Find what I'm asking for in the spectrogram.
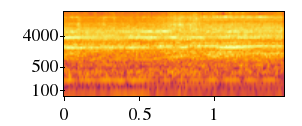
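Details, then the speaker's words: Upright vacuum on carpet with the brush height set too low: steady high motor whine over the roar, straining and not beating the carpet; raising it to setting 2 made it much quieter and the brush smoother. "Yeah, you can hear. You can hear it whining. I think it's struggling a little bit. It's not beating the carpet or working the carpet."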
